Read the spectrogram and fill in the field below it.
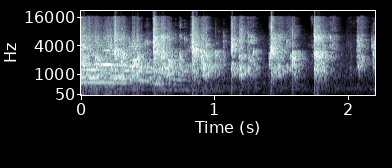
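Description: A crowd at the Yop open mic bursts into a round of applause, many hands clapping in a dense, bright, steady patter that stays loud for a couple of seconds, with a few sharper individual claps standing out.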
